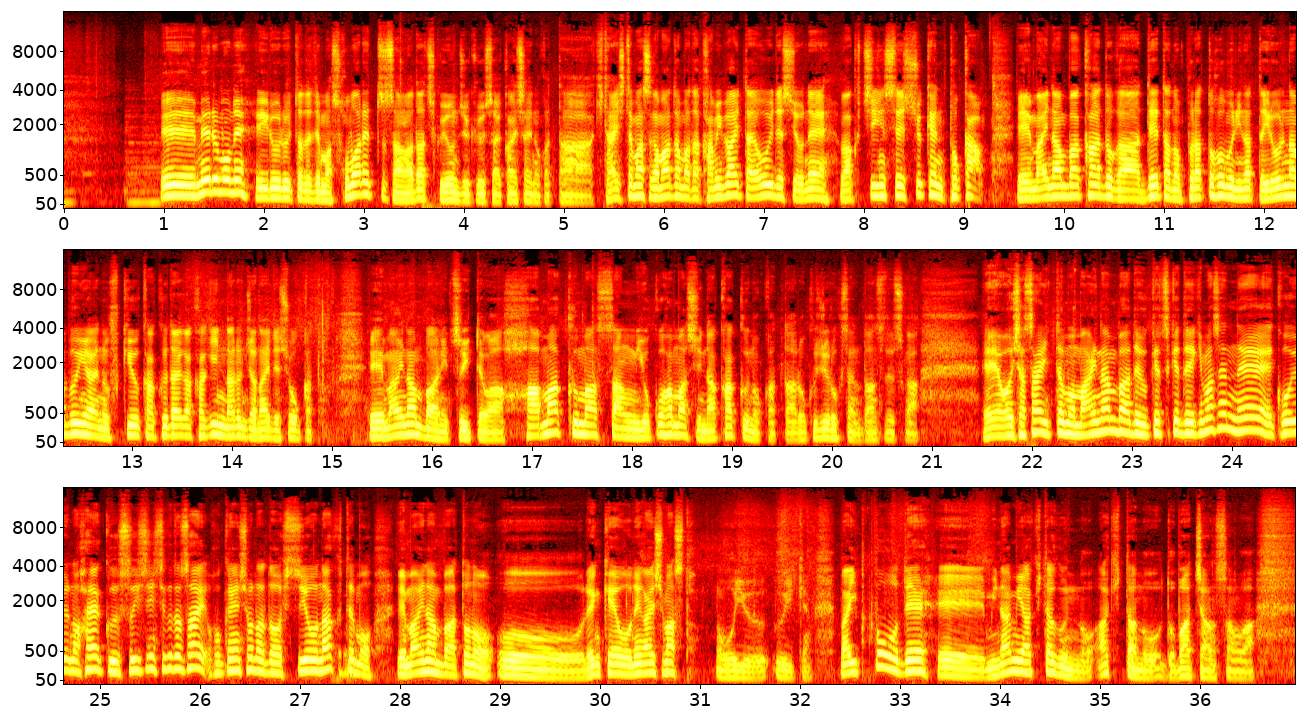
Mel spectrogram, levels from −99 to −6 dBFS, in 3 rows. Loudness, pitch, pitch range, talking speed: -18 LUFS, 135 Hz, 105-160 Hz, 410 characters per minute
